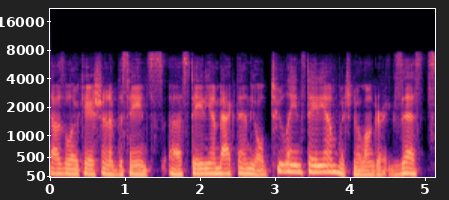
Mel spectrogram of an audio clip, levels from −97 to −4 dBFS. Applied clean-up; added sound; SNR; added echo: none; none; none; none.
